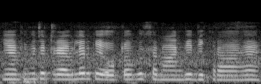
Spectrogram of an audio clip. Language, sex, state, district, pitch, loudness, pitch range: Hindi, female, Chandigarh, Chandigarh, 230 Hz, -16 LUFS, 220-235 Hz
